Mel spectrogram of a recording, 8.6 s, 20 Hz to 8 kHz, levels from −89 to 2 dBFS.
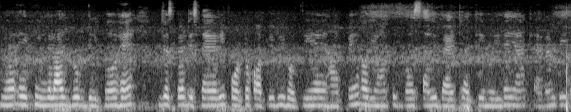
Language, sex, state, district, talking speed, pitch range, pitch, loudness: Hindi, female, Uttar Pradesh, Jalaun, 160 wpm, 195-210 Hz, 205 Hz, -20 LUFS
